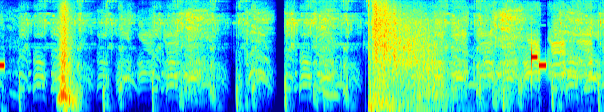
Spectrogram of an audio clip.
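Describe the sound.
Gunshots from a mobile shooting video game: a sharp burst early on, then a longer, noisy volley later, with voices in between.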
